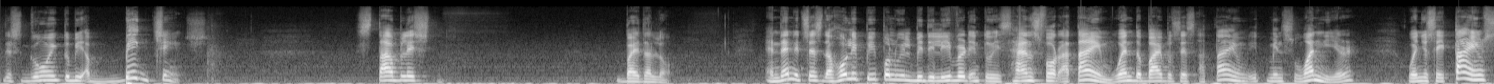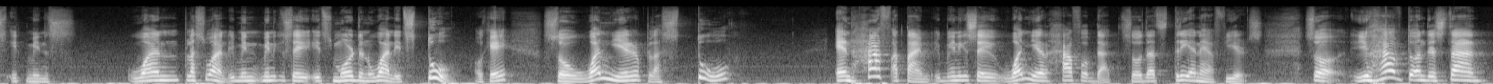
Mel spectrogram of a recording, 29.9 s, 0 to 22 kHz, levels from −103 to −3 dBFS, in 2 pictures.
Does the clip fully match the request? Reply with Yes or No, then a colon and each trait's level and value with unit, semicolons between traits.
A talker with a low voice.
No: medium, 180 Hz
